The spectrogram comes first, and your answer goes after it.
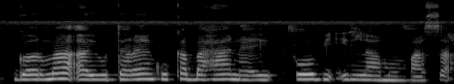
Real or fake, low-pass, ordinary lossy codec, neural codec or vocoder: real; none; none; none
